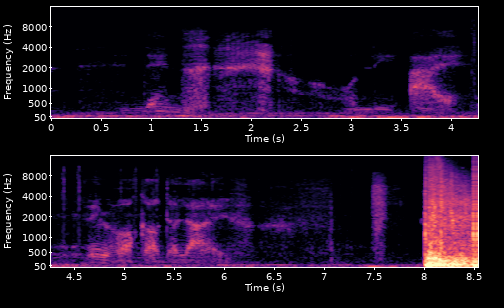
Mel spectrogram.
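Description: A man speaks in a low, sly voice.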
